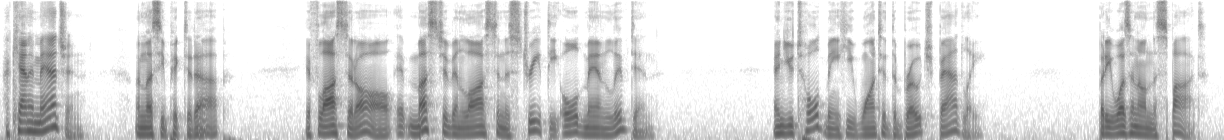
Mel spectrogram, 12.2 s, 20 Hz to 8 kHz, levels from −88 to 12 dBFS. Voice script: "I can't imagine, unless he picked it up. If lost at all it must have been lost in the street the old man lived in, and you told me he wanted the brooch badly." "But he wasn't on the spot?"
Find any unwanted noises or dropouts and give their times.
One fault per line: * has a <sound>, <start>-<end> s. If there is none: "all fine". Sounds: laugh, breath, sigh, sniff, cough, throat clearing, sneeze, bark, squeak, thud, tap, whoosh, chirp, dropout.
all fine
